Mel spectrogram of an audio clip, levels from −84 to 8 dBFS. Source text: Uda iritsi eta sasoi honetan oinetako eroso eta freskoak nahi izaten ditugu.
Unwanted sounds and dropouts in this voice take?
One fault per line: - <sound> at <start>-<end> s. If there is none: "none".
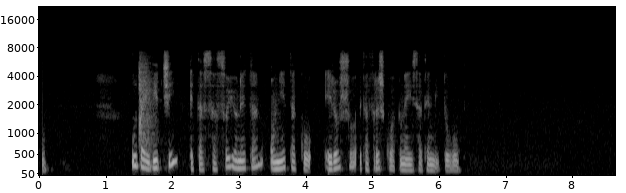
none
